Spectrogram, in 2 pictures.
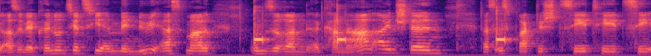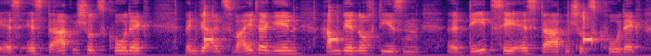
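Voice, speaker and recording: A man's voice: medium pitch, background noise. Casual man reviewing a product. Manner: colloquial, chatty, addressing viewers directly. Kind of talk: casual product demonstration to viewers.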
